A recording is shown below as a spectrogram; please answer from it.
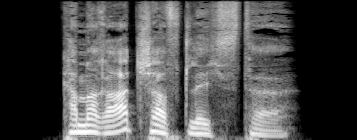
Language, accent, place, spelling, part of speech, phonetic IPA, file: German, Germany, Berlin, kameradschaftlichste, adjective, [kaməˈʁaːtʃaftlɪçstə], De-kameradschaftlichste.ogg
- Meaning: inflection of kameradschaftlich: 1. strong/mixed nominative/accusative feminine singular superlative degree 2. strong nominative/accusative plural superlative degree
